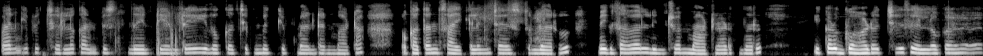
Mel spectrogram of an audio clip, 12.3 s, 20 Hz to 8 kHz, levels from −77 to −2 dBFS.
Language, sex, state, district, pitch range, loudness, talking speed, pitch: Telugu, female, Andhra Pradesh, Visakhapatnam, 190-210 Hz, -19 LUFS, 100 wpm, 200 Hz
